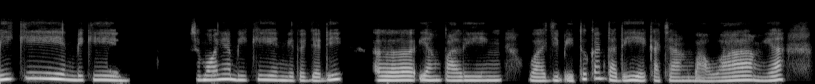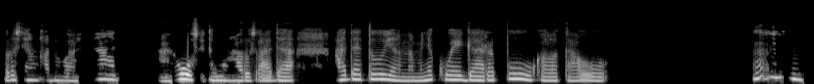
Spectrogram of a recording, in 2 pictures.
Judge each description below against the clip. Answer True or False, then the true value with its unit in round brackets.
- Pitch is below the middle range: False (195 Hz)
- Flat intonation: False (3.5 semitones)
